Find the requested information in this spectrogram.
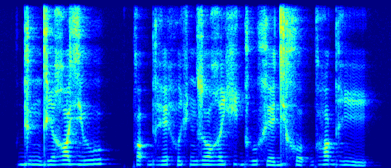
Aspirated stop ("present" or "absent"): absent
